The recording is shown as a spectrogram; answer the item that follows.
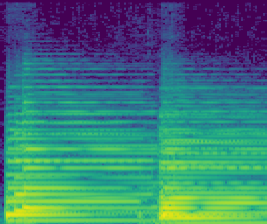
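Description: A sustained chord cadence that combines plagal and dominant bass movement, with two ringing chords, the second struck at about the middle and swelling slightly louder before decaying.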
